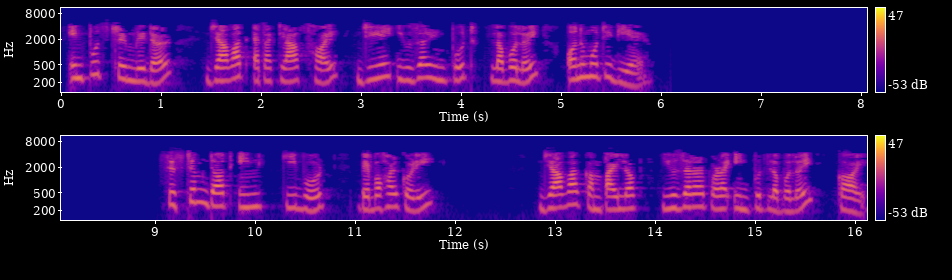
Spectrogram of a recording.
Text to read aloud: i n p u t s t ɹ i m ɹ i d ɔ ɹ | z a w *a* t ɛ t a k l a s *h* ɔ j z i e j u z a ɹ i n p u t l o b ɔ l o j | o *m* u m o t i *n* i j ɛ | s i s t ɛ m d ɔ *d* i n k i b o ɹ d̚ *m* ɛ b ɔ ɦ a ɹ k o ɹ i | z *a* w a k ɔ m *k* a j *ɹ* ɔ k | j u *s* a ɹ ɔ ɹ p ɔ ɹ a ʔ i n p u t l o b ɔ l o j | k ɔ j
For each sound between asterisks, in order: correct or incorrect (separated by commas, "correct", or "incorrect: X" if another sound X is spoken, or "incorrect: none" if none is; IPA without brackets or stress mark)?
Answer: correct, correct, incorrect: n, incorrect: d, incorrect: t, incorrect: b, correct, incorrect: p, incorrect: l, incorrect: z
